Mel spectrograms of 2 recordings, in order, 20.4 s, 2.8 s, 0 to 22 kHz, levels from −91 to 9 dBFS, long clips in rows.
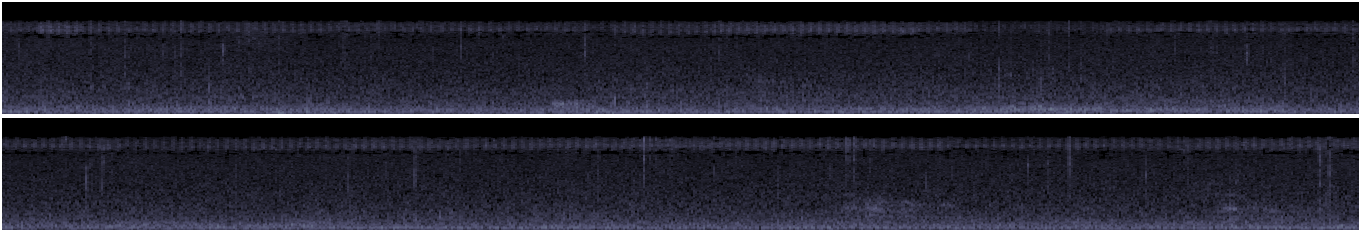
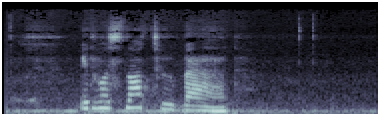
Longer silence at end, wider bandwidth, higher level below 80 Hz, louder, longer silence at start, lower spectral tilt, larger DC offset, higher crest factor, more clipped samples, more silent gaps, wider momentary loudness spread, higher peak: about the same, 0 s vs 0 s; second, 11.5 kHz vs 15.5 kHz; second, -62 dBFS vs -40 dBFS; second, -50 LUFS vs -15 LUFS; about the same, 0 s vs 0.05 s; about the same, -4 dB/octave vs -5 dB/octave; neither; first, 26 dB vs 16 dB; neither; neither; second, 3 LU vs 19 LU; second, -24 dBFS vs -2 dBFS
